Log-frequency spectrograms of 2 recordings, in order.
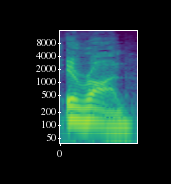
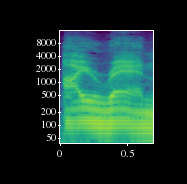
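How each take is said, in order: First: It does not sound like the phrase 'I ran'. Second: It sounds like the English phrase 'I ran'. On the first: The speaker calls it right. "What is the proper pronunciation of Iran? It's Iran" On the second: The speaker calls it wrong. "where did you run to?"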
